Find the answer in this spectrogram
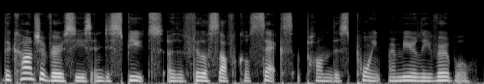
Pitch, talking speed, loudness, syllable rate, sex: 170 Hz, 175 wpm, -18 LUFS, 6.0 syllables/s, female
